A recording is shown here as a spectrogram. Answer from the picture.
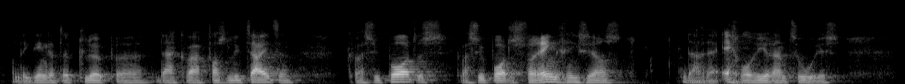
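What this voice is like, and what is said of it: Groningen regional Dutch accent. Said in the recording (Dutch): “Een Gronings accent in een Drentse podcast moet kunnen”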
